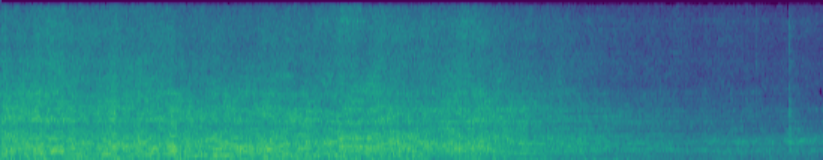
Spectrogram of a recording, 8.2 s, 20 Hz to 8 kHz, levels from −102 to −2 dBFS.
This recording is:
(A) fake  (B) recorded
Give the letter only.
A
